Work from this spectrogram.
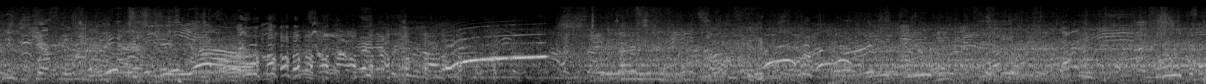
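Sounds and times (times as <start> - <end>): crowd chatter: 0.0 - 12.0
siren rising whoop: 4.5 - 5.6.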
